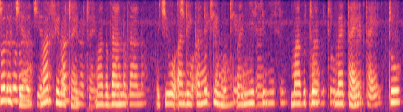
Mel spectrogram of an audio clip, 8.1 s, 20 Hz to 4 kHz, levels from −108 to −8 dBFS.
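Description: Speech over what sounds like a narrowband call path, with nothing above 4 kHz, which fits G.711 A-law at 64 kbps. The far end is running with echo and no canceller, so their loudspeaker is feeding back into their mic the whole way through. Every phrase gets a thinner shadow about 6 dB down, landing roughly 400 ms later after the network round trip. Then there's repeated packet loss giving that robotic, choppy sound in three bursts: 4.36–4.75 s, 5.13–5.50 s (the worst, with holes up to 40 ms and about a third of it patched) and 6.44–7.32 s. The concealment stretches the last bit of sound over each hole, so you get choppy sound with chunks missing.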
